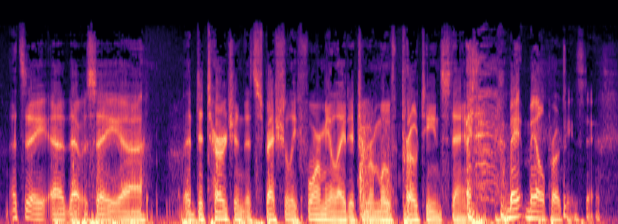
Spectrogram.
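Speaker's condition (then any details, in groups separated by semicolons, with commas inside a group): No condition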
